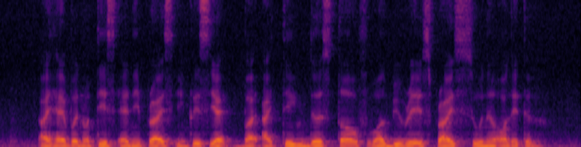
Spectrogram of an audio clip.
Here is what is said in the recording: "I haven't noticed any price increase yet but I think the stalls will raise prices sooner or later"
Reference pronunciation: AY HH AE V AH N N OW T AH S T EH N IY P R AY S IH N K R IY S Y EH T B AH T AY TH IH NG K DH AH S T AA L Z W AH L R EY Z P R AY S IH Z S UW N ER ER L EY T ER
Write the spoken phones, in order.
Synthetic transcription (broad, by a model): AY HH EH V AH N N OW T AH S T EH N IY P R AY S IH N K R IY S Y EH T B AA T AY T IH NG K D AH S T AA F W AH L R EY S P R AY IH S UW N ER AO L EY T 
